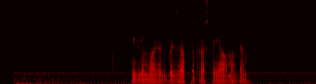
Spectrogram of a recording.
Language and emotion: Russian, neutral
